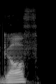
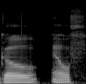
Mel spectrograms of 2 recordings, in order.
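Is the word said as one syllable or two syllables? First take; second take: one syllable; two syllables. First: The word is said as one syllable. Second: The word is split into two syllables. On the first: The speaker calls it right. "It's just golf" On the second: The speaker calls it wrong. "It's not go elf"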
